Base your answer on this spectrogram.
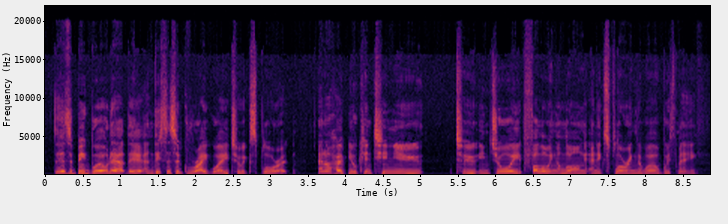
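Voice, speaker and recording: Against a quiet background, a woman with a dark, mellow tone and a fairly low pitch talks at a moderate pace with lively intonation. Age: 60s. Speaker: travel vlogger. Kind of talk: vlog monologue to camera.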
